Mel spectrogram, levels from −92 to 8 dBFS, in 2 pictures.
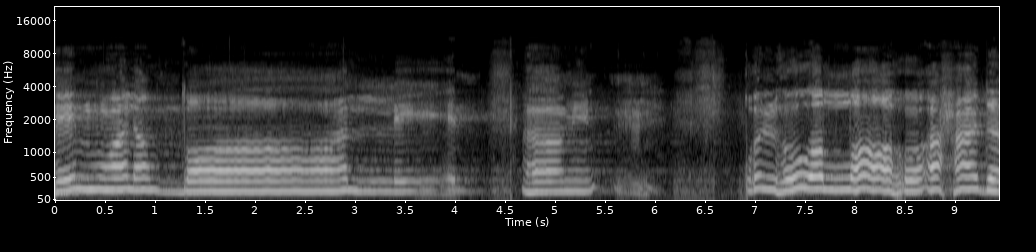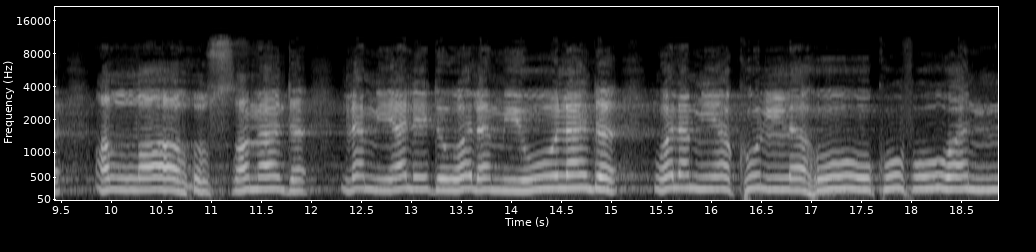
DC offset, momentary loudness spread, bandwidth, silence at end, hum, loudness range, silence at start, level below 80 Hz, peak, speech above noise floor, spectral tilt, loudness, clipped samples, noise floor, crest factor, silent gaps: under 0.1%; 15 LU; 11 kHz; 0 s; none; 8 LU; 0 s; -68 dBFS; -12 dBFS; 27 dB; -5.5 dB/octave; -28 LUFS; under 0.1%; -55 dBFS; 16 dB; none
